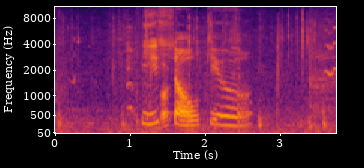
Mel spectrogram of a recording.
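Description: A young woman speaks with surprise, close to a microphone.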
